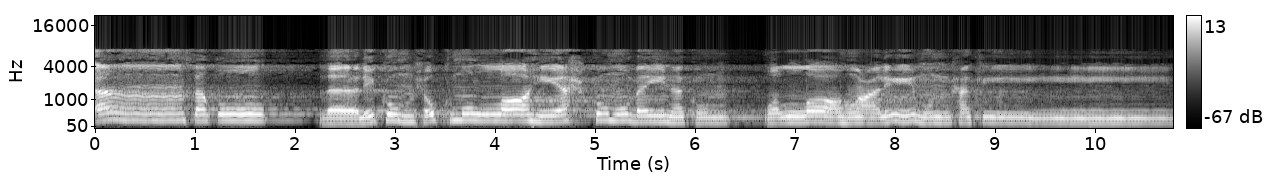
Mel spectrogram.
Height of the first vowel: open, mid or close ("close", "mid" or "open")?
open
